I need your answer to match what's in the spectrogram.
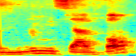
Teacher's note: Nous is naked, so nous avons, we've got the link, because we've got the vowel after the S, so therefore the S is pronounced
